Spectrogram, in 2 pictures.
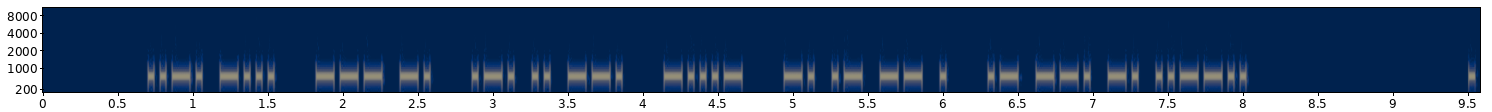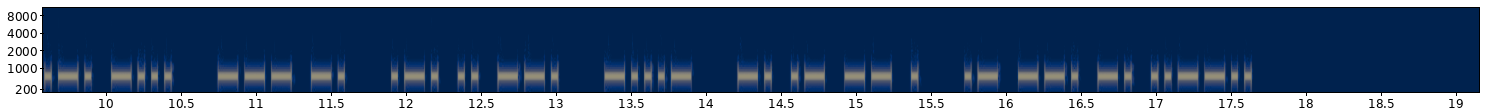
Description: Morse code, heard as a keyed tone, about 29 wpm, 700 Hz. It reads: FB ON RIG <BT> NAME AGN? FB ON RIG <BT> NAME AGN?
